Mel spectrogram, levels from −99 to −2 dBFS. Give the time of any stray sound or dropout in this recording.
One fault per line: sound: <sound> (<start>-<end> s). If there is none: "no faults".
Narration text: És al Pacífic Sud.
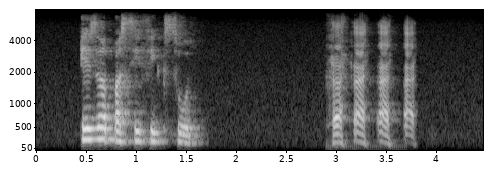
sound: laugh (2.9-3.8 s)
